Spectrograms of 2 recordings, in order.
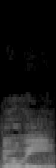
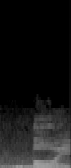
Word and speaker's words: buoy: yeah pew pew puma number four is buoy or as they say it in Australia boy like the little thing that floats in the water we pronounce that buoy here in Australia they pronounce it boy like boy and girl kind of yeah same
